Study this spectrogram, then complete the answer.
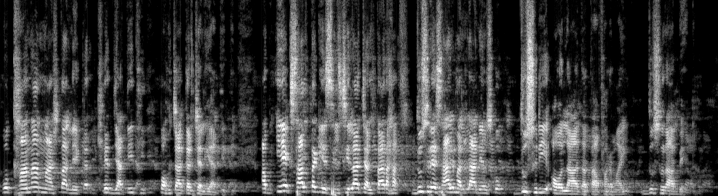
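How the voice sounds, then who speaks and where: Man, preacher, high-pitched, animated storytelling sermon. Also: normal speed, crowd noise. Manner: animated storytelling, acts out voices of characters.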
